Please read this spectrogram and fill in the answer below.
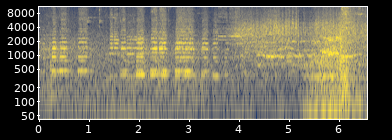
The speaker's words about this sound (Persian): برادر من، شما زدی رو ترمز. من زدم رو ترمز، تو رانندگی بلدی؟ ببخشید وایسا آقا، ببخشید. من از عقب و جلو ماشینم خورده.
